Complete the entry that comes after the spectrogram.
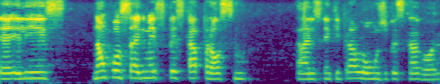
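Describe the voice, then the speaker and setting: A woman speaks with a somewhat breathy voice at a fairly high pitch. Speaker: schoolteacher, course participant. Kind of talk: online class presentation. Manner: fast.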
